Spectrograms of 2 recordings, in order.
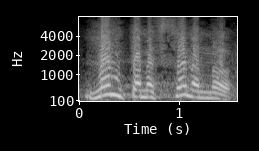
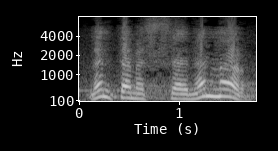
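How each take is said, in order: First: "لن تمسنا النار" recited slowly, alif of تمسنا dropped; slow careful recitation of "لن تمسنا النار"; Quran recitation demo. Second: Slow recited "لن تمسنا النار" as in the Quran; Quran recitation demo. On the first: Sheikh teaching students, slow "لن تمسنا النار". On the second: Sheikh repeats the verse to students, slow recitation. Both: Shown as a demonstration. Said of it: "مع العلم فيها ألف".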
